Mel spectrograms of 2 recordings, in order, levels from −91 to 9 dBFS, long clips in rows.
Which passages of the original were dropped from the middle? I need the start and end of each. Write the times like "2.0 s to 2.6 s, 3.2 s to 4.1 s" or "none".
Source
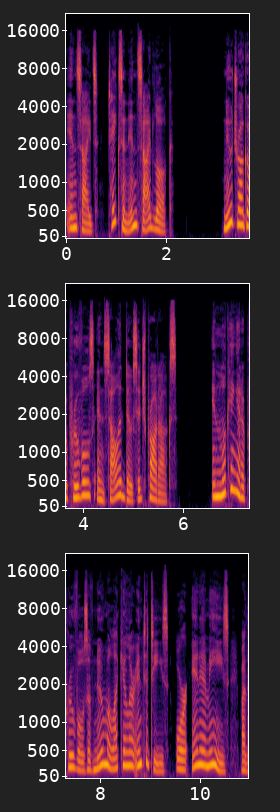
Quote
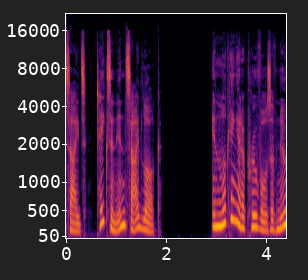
3.0 s to 6.4 s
